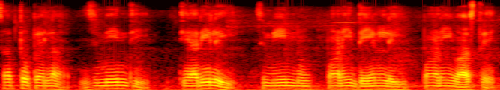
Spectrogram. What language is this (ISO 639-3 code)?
pan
